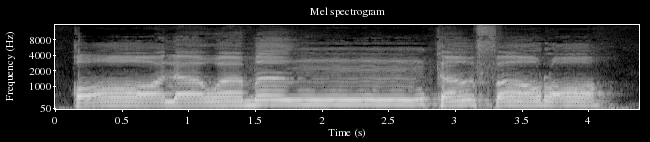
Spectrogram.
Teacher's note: Qa di sini tebal dan dibaca 2 harakat. Sebab apa? Sebab ada alif mat kat sini.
